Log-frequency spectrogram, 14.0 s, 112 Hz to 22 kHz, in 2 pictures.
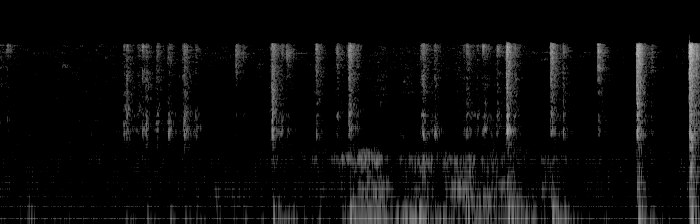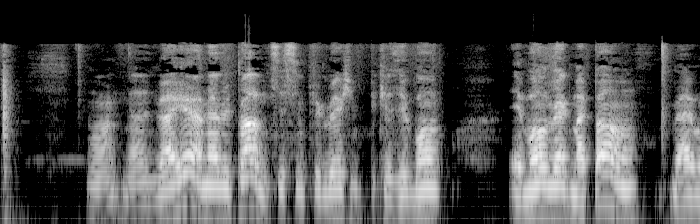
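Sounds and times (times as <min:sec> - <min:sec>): faint keyboard typing: 0:01.0 - 0:07.9.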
